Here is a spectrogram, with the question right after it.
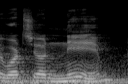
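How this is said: The stress falls on the word name. The name itself is treated as important. "you are assigning importance to his name"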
